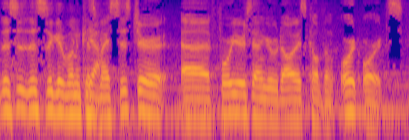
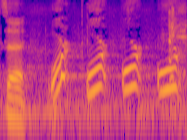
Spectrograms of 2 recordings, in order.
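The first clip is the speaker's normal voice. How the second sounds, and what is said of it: Imitates a sea lion's bark. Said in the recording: “your best sea lion impersonation”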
